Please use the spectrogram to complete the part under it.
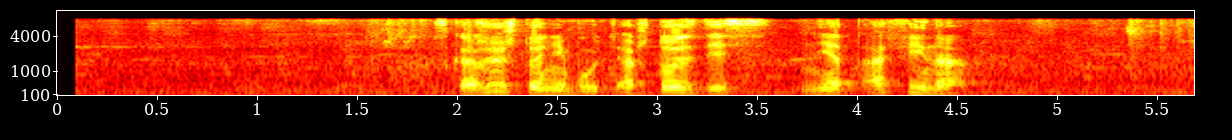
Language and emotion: Russian, positive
